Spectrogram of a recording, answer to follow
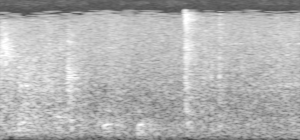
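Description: Near silence: room tone with a single faint click about one and a half seconds in.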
